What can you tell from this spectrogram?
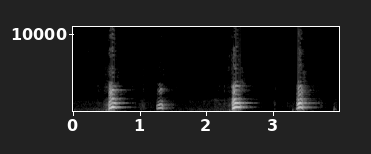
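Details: Sissy, a female Siberian husky, gives a short series of sharp, harmonic barks, counting to numbers on her owner's command as a trick.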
